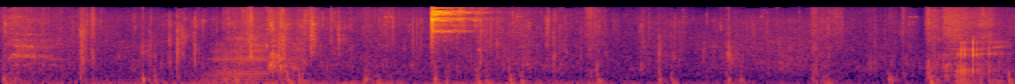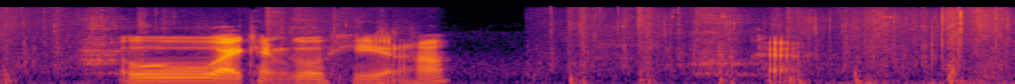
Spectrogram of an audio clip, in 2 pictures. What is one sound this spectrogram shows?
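Footsteps crunch on dirt and stone.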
